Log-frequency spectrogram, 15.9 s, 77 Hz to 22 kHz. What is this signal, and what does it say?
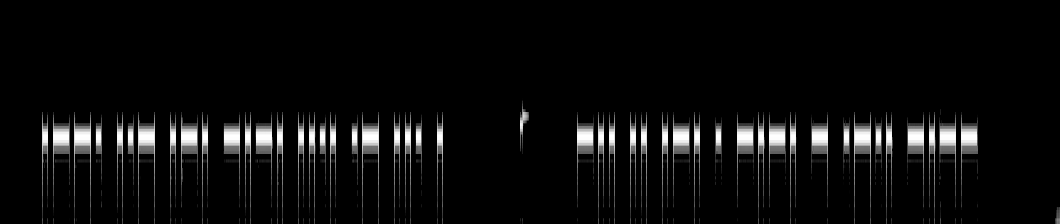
Morse code, heard as a keyed tone, about 15 wpm, 700 Hz. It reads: PURCHASE DIRECTLY
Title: Sentences from Top 800 Words - New Word Drill - 15wpm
